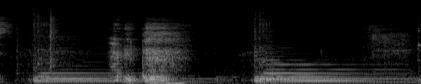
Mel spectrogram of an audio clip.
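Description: Acoustic guitar chords strummed twice and left to ring out, about two seconds apart, with a throat clear between them.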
